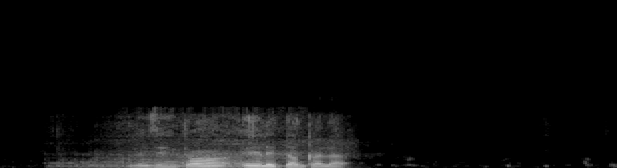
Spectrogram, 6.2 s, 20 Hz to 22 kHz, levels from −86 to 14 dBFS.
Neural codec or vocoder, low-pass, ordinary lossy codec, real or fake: none; 7.2 kHz; Opus, 24 kbps; real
